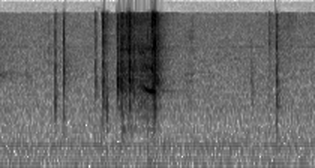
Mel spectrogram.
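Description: A few short, faint clicks in a pause, the loudest cluster about a second in.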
